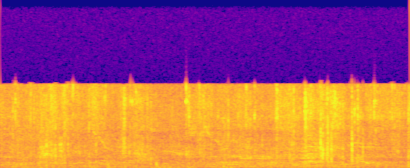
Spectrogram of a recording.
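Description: Footsteps on concrete steps as several people climb, with faint voices talking in the background.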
